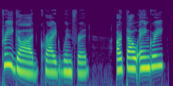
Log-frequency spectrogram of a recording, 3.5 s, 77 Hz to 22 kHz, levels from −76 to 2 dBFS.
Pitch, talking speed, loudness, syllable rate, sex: 225 Hz, 120 wpm, -14 LUFS, 3.3 syllables/s, female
